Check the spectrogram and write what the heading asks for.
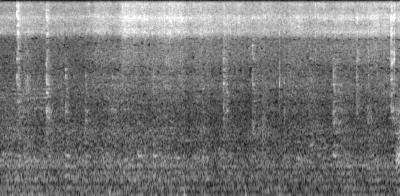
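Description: Oyster omelette frying in a large black wok over a steady low rumble from the stove's burner, with a faint hiss. A few light clicks and one duller knock a little before halfway come from the metal spatula and the wok.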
